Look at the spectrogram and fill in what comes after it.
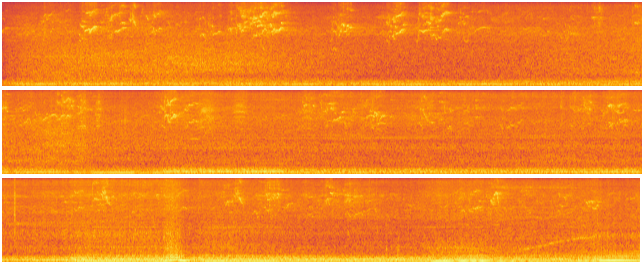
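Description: Hot rod engines rumbling as the cars drive slowly past one after another, louder in the second half, with a rising rev near the end. Birds chirping, mostly in the first half.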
